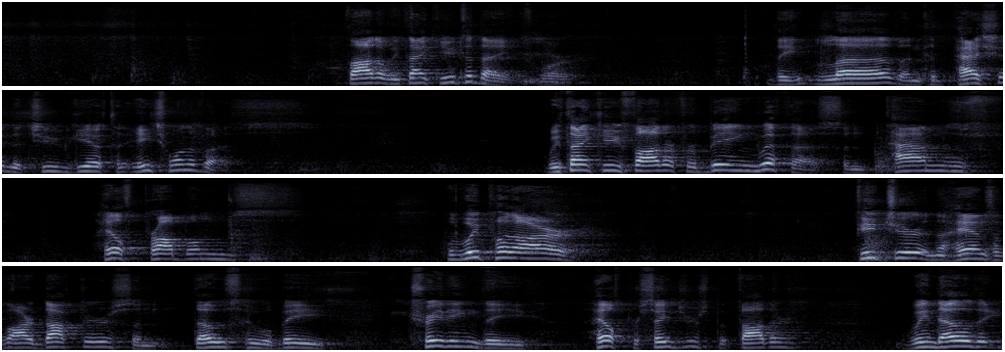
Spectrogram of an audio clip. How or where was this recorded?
large echoing room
